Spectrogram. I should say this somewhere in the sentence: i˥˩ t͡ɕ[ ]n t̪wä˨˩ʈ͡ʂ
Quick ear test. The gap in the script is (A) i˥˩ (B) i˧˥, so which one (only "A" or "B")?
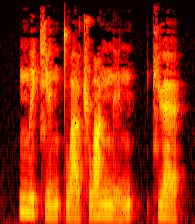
B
